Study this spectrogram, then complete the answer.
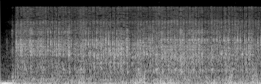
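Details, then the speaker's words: Mercedes E300 OM606 turbodiesel, started with a jump pack after the glow plug wait, barely running with an uneven, lumpy diesel clatter at idle; rough idle. "oh is it alive barely [Music] oh that doesn't sound good let's take a look"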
